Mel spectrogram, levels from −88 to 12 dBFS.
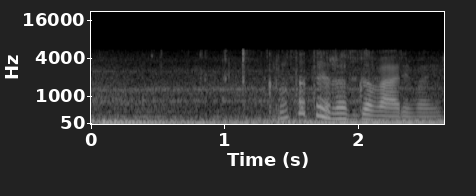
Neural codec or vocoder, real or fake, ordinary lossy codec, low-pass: none; real; none; 5.4 kHz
